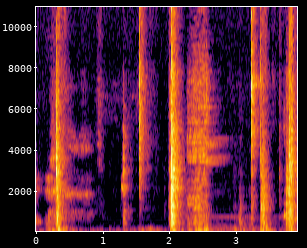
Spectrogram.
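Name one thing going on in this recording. A mixer head clicks as it is lowered.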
